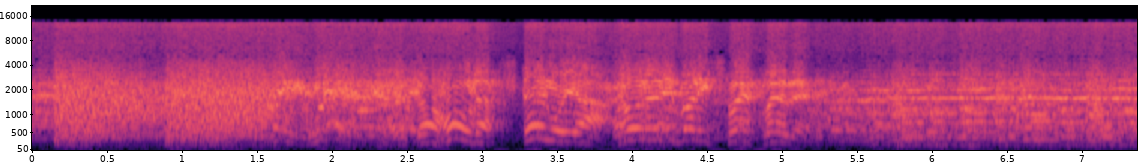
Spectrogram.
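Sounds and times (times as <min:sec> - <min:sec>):
gunshots fired into the ceiling: 0:00.1 - 0:02.6
speech: 0:03.7 - 0:07.3.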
